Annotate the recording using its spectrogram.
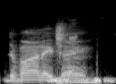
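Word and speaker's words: De'Von Achane: Devon A Chain.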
